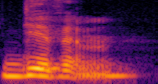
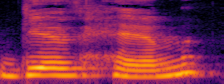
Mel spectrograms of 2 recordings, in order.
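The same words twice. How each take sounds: First: The H is dropped, linking the words together. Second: The H in him is clearly pronounced. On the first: The speaker calls it right. "the H is actually dropped and the two sounds on either side of it are linked together" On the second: The speaker calls it wrong. "It's not"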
